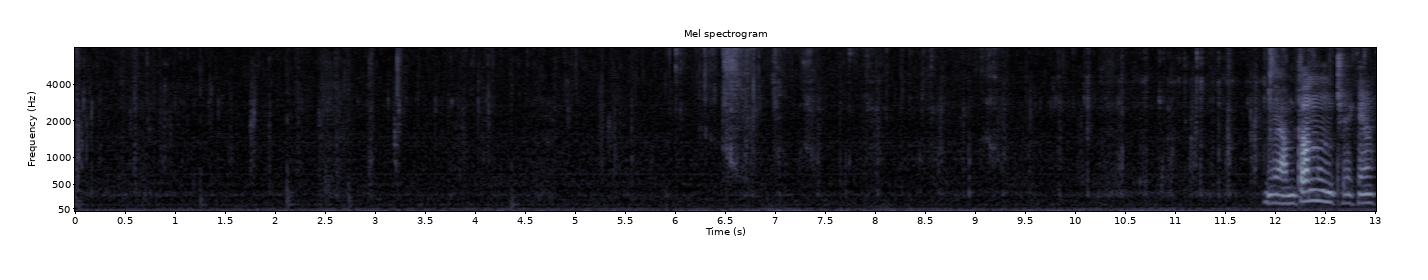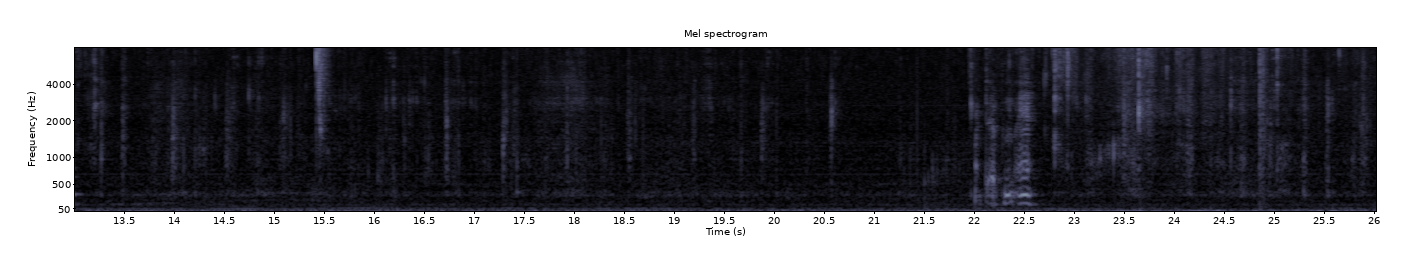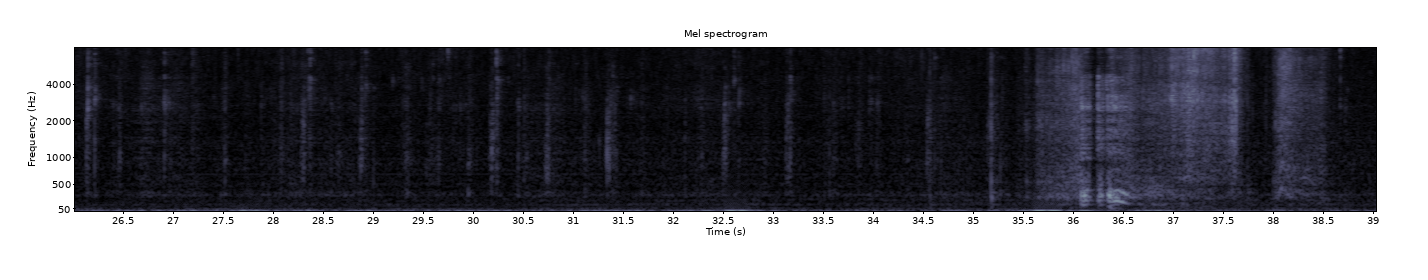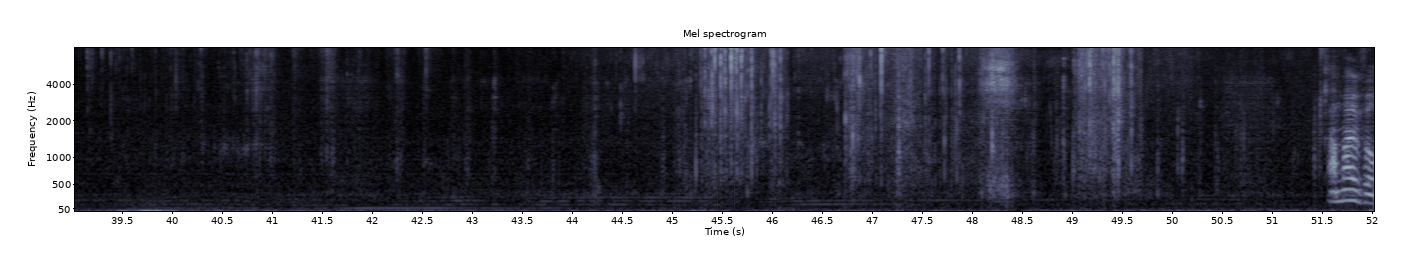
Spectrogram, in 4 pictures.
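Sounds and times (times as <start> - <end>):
crunching fried food: 0.0 - 11.9, 22.6 - 34.8, 39.1 - 51.6.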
